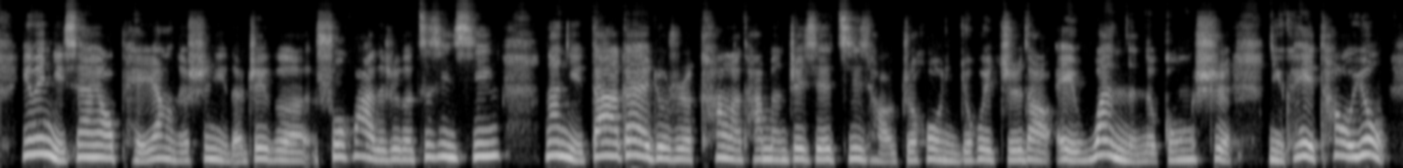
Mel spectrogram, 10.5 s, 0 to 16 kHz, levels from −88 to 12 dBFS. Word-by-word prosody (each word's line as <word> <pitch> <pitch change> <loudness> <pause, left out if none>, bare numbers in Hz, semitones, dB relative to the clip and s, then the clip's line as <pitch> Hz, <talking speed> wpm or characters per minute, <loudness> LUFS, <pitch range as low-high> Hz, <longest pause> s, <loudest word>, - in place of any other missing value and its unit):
因 310 +2 +2
为 335 - +4
你 255 -10 +5
现 265 +7 +3
在 265 - +4
要 250 -1 +2
培 185 -6 -5
养 230 0 -1
的， 190 0 -6
是 230 +4 -2
你 210 -5 -1
的 155 0 -4
这 230 +6 0
个 195 -2 -2
说 270 -1 +1
话 270 -2 -2
的 205 - -1
这 215 +1 -2
个 210 - -2
自 265 +5 -1
信 265 -1 +3
心， 275 +4 +4 0.3
那 295 +2 +1
你 245 -10 +4
大 285 +8 +2
概 300 -3 +2
就 240 -1 +2
是 220 -1 -2
看 250 -1 -1
了 205 -2 -2
他 215 +1 -5
们 210 -2 -1
这 225 +1 +1
些 215 +1 +1
技 230 +1 0
巧 170 -5 -7
之 185 +3 -5
后， 210 +1 -2
你 180 -3 -4
就 190 +2 -4
会 210 0 -1
知 200 +1 -2
道， 205 -3 -2
哎， 205 -2 +1
万 245 +4 +2
能 170 -2 -5
的 175 - -5
公 195 +4 -3
式， 210 -2 +1 0.2
你 200 -3 -1
可 250 - -6
以 275 -2 +5
套 285 +2 0
用。 295 -1 +3
220 Hz, 310 characters per minute, -22 LUFS, 195-260 Hz, 0.3 s, 你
